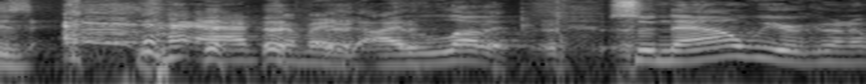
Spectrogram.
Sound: laugh

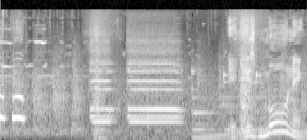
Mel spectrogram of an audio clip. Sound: mimics train whistle; train whistle toots

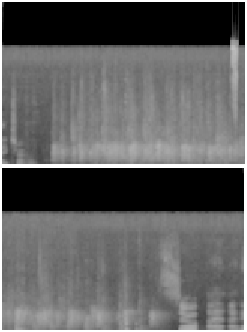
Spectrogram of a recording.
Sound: applause

